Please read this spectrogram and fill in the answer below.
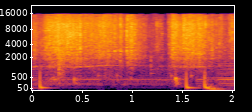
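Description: Slips of cut paper rustling as a hand stirs them in a pot, loudest through the first second, over background music.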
